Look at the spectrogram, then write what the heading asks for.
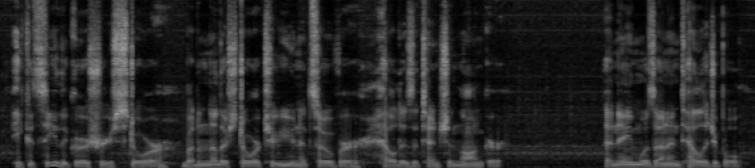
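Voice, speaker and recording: A man reading scripted dramatic audiobook narration in a measured, deliberate way. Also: fairly low pitch, vocal fry, low-quality recording. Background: ambient scene sound effects.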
